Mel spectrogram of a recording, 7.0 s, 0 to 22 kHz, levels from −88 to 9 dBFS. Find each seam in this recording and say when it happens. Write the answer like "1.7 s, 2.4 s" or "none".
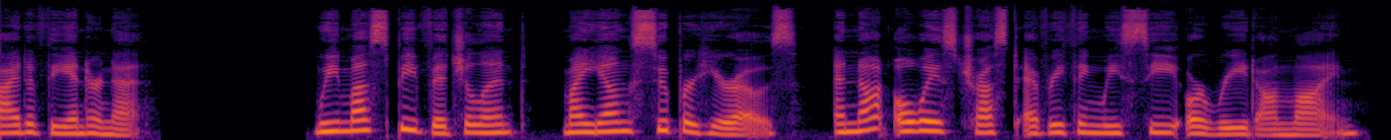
1.5 s

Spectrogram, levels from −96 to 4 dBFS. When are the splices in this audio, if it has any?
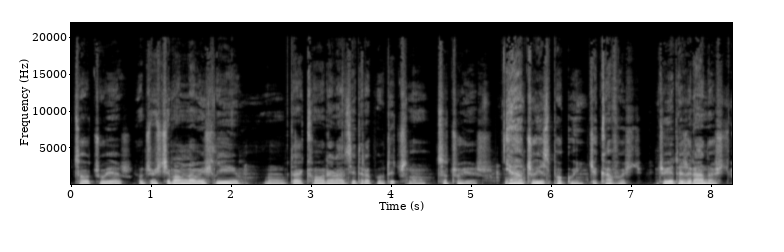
none

